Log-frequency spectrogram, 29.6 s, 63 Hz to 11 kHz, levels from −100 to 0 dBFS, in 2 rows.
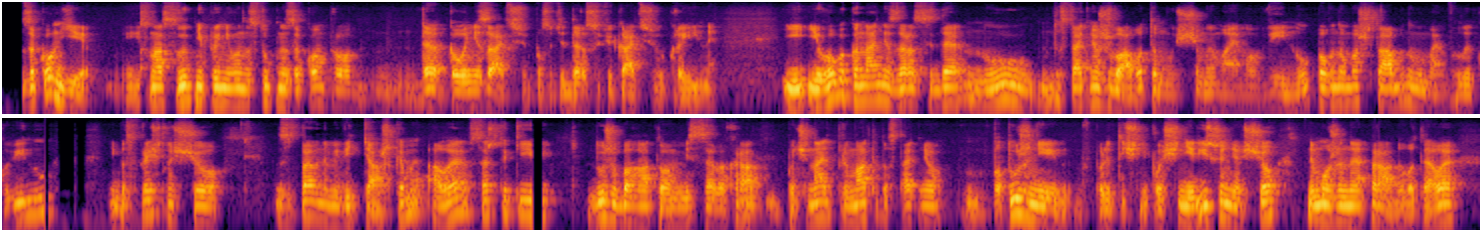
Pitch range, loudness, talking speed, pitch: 95-115 Hz, -21 LUFS, 125 wpm, 105 Hz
